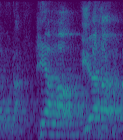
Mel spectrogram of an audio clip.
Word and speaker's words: परह्यः: को कहेंगे यह य यह ह को आधा बोलना है और य को पूरा ह य य के बाद विसर्ग भी है ना तो इस विसर्ग को ह की तरह उच्चारण होता है तो आप कहेंगे ह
